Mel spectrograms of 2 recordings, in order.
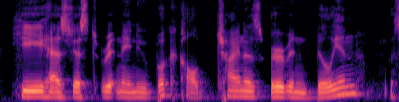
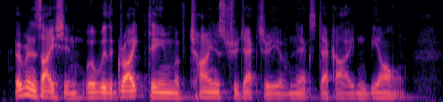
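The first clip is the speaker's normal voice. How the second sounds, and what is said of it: Put-on Australian accent. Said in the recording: “I should do this in an Australian accent ... No, that doesn't work.”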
